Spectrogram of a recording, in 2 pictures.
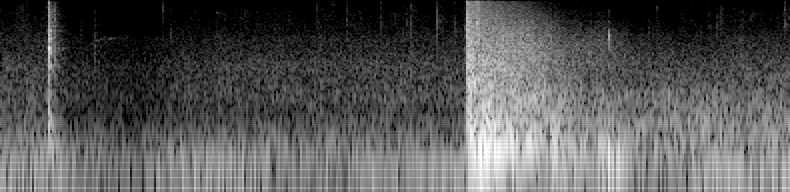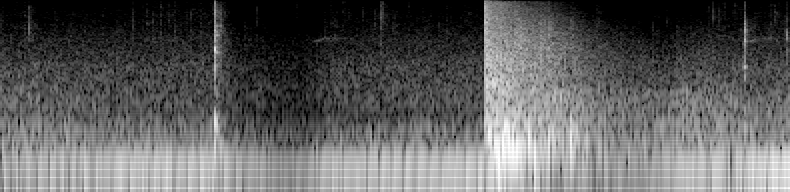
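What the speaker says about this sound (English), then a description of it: "I'm going to shoot at that same dot." Two loud rifle shots crack close by at a target, a few seconds apart. Each is followed by a brief echo, and fainter clicks are heard between them over a low steady hum.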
